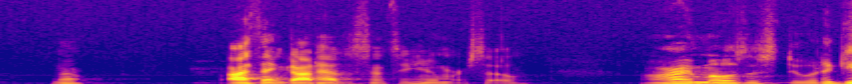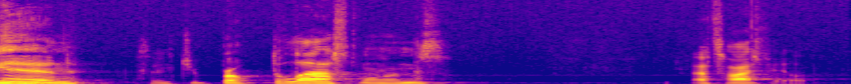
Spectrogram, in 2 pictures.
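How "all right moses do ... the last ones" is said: mildly sarcastic, fatherly tone. Picturing how God told Moses to redo the tablets: God, a little sarcastic like a dad. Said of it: "a little sarcastic".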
